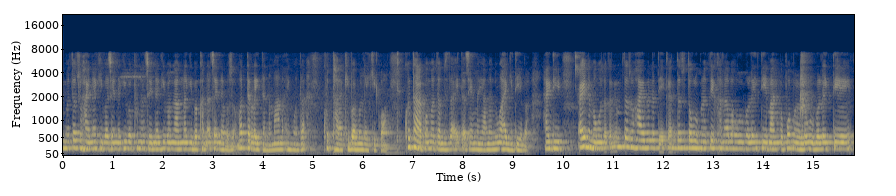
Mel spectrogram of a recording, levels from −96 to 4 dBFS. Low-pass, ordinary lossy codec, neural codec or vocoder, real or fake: 7.2 kHz; none; none; real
